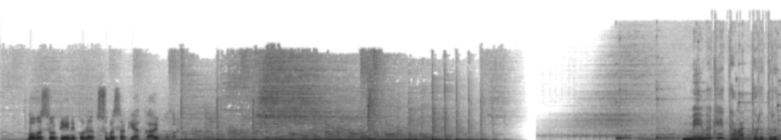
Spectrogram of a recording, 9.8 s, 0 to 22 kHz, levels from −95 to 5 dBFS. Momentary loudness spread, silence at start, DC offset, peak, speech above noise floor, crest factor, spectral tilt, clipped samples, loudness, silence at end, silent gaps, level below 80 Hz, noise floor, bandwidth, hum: 12 LU; 0 s; under 0.1%; -2 dBFS; 32 dB; 18 dB; -5 dB/octave; under 0.1%; -19 LUFS; 0 s; 6.58-6.69 s; -34 dBFS; -48 dBFS; 19 kHz; none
